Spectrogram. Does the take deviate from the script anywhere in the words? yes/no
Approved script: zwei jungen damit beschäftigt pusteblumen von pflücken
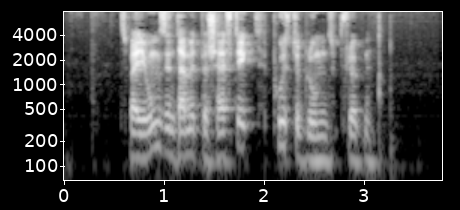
yes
